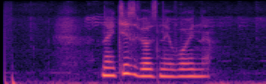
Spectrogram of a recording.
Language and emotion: Russian, neutral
